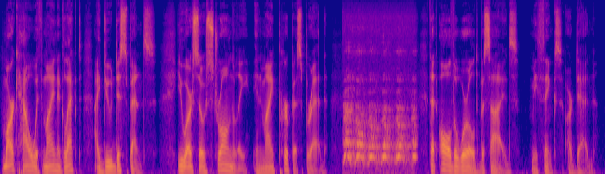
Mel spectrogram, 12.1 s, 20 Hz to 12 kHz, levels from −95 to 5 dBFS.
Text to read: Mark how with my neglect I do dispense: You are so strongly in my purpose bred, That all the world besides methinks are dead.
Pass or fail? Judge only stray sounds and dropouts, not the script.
fail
